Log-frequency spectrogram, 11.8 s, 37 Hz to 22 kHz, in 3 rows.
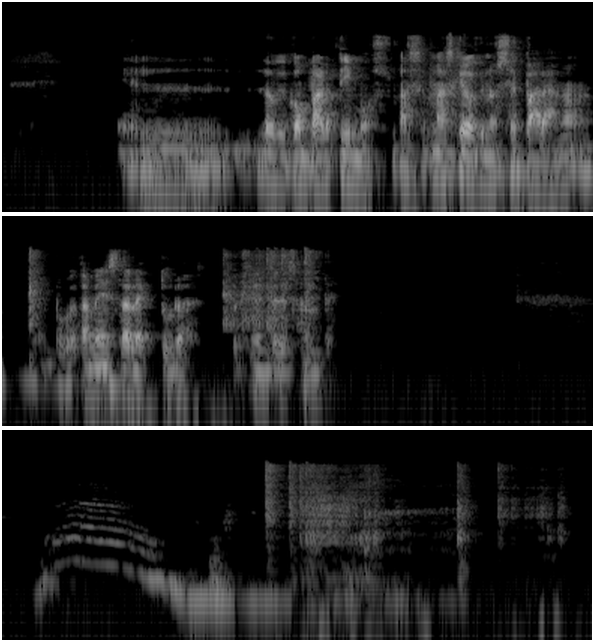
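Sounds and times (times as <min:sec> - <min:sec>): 
speech: 0:00.8 - 0:06.2
female cat yowling: 0:08.1 - 0:09.6.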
